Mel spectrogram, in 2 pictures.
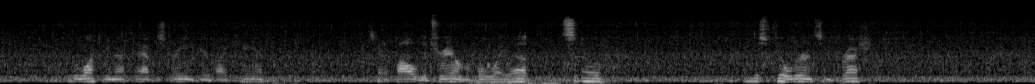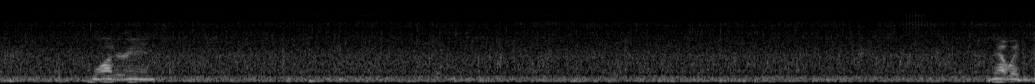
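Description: A small stream trickles and babbles over stones.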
